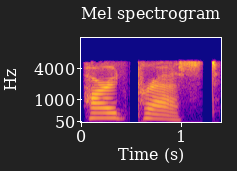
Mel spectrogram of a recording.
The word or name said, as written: hard-pressed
